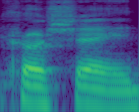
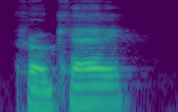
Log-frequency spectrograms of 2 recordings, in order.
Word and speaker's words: croquet: I once played crochet down in Scottsdale. Is that how you say it? Crochet? Croquet? I think maybe it's croquet.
